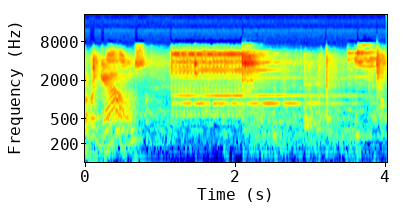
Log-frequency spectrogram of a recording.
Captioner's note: phone rings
